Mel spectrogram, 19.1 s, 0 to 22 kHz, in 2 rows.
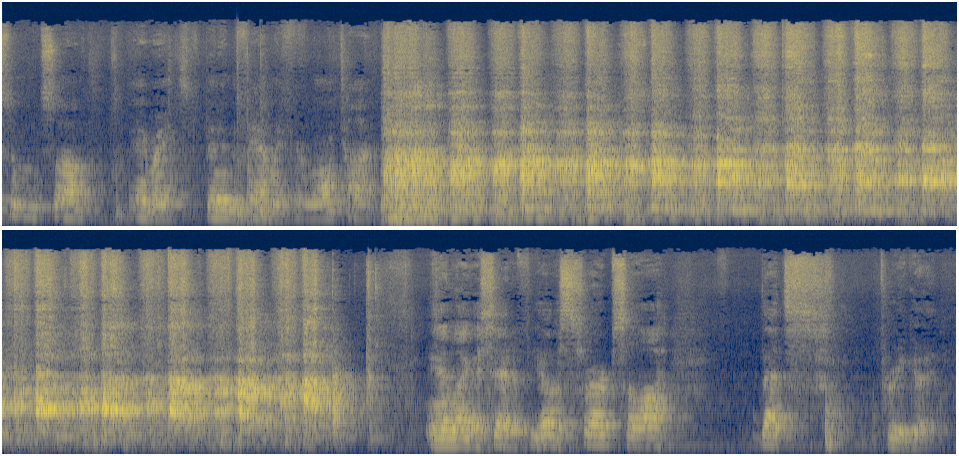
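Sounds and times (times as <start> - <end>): handsaw cutting a board: 3.8 - 13.0.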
